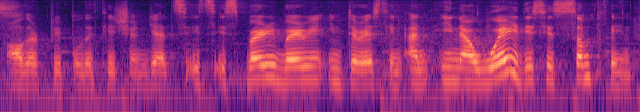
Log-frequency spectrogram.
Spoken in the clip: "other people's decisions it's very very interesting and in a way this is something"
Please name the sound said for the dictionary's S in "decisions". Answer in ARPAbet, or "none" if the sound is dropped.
TH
